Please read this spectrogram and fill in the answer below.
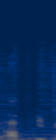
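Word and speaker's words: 安比: あの、安全の安に比率の比って書いてアッピって読むんですけれども、アイヌ語で安住の地っていう意味らしいです。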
